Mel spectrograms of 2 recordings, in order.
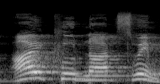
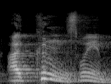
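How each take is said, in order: First: "could not" as two separate full words; full uncontracted form. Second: "couldn't" run together as one word; short contracted form. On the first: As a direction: say "could not" fully, each word distinct and a bit raised. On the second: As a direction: contract it to a quick, joined "couldn't". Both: Shown as a demonstration. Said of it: "when we short it".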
